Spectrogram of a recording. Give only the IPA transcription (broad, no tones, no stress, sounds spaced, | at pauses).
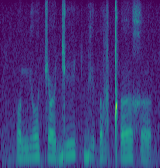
p ə mʲ o c ə˞ ɟ iː c bʲ ɨ ʔ ə v ǃʼ əː x ə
